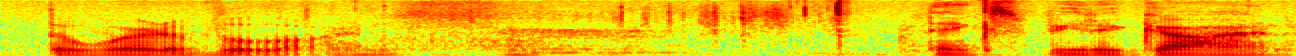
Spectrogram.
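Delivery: soft, low closing formula; liturgical response. A narrator's reading. Lector closes the reading for the congregation, soft and low. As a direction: let the reading end hushed.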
